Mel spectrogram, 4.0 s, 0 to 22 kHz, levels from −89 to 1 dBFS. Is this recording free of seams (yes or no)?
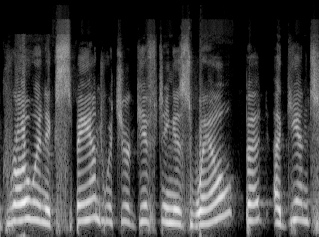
no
